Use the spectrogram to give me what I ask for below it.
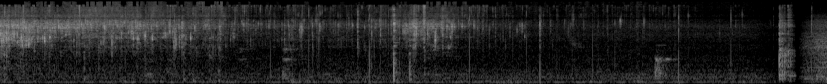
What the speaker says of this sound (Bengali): ওই কড়াইতেই আমি ওই তেলের মধ্যেই সাদা জিরে ফোড়নে দিয়ে দিচ্ছি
